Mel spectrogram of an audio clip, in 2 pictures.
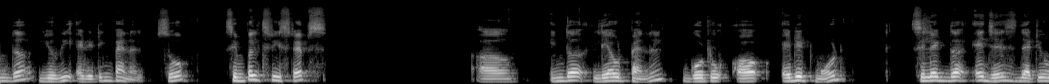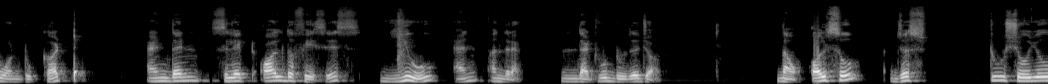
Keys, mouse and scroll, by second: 2.0 click, 5.9-8.5 drag, 7.1 Tab, 13.0 a, 14.4 u, 15.4 click, 20.8-20.9 drag.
